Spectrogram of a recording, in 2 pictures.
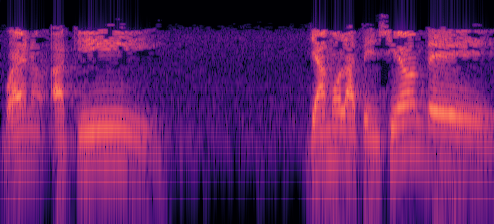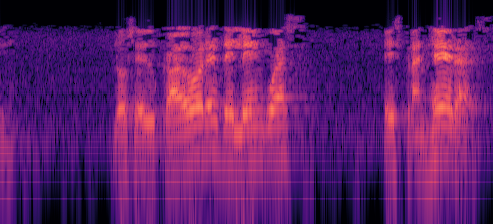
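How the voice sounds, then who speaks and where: A Colombian man in his fifties, giving an unscripted talk on teaching with slow, reflective pauses in the middle of his sentences. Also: a little high. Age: 50s. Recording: dull lo-fi recording.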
